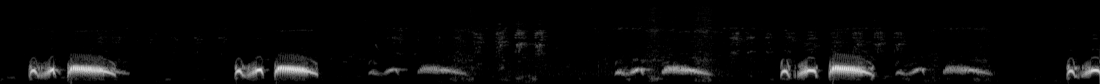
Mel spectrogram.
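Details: Loud spotted dove lure call for wild doves, phrases of hooked double notes and long falling coos repeated throughout, answered by softer shorter coos, with light chirping of other birds in the background.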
